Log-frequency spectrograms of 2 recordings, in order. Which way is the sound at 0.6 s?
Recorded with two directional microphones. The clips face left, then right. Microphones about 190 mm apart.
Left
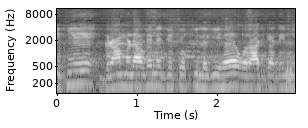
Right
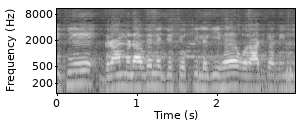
35° right (ahead or behind).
